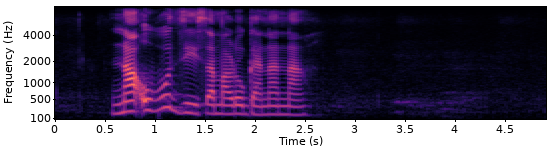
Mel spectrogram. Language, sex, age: Venda, female, 22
